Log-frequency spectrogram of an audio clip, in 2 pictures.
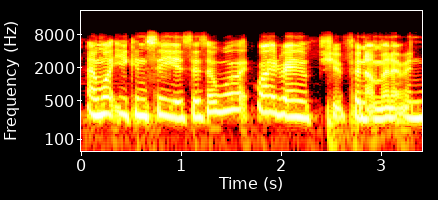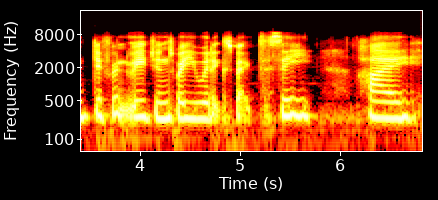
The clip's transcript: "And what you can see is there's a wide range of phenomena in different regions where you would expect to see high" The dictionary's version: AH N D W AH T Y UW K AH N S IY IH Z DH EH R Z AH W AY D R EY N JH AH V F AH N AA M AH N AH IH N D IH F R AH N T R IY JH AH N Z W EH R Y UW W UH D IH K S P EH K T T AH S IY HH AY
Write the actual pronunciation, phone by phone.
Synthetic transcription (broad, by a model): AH N W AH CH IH K AH N S IY IH Z DH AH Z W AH W AY D R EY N SH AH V F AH N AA M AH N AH IH N D IH F R AH N T R IY JH AH N Z W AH R Y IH W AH D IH K S P EH K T T AH S IY HH AY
